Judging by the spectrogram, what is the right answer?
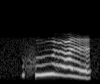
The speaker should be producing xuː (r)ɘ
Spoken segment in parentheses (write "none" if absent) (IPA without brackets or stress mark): ʕ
